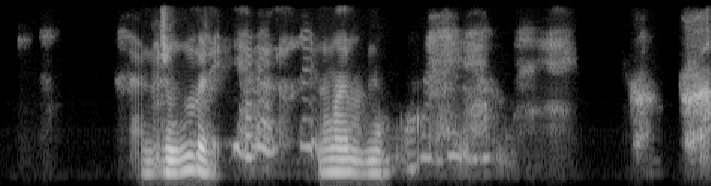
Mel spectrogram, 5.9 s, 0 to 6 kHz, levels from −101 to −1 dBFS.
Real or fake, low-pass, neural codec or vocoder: fake; 5.4 kHz; autoencoder, 22.05 kHz, a latent of 192 numbers a frame, VITS, trained on one speaker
